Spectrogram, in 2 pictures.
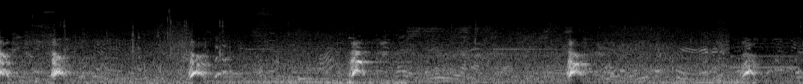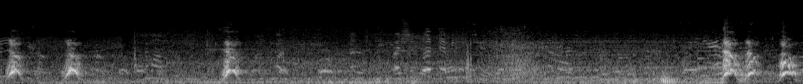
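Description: Sea lions barking: short, loud single barks every second or two, with a quick run of barks near the end, over a steady low background rumble.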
